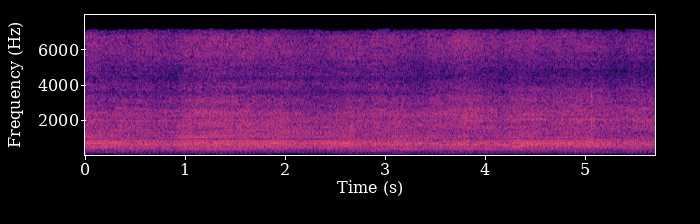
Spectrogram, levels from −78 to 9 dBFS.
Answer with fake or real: real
